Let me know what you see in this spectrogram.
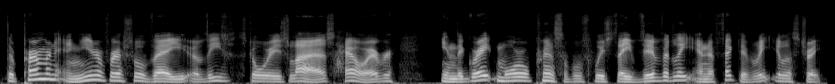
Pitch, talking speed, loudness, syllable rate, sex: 150 Hz, 150 wpm, -19 LUFS, 5.6 syllables/s, male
